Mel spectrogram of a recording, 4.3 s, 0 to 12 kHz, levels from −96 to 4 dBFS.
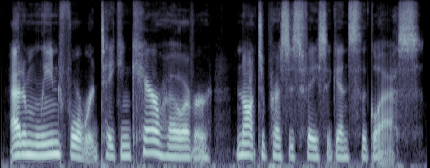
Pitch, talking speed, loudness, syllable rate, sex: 170 Hz, 195 wpm, -22 LUFS, 5.5 syllables/s, female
